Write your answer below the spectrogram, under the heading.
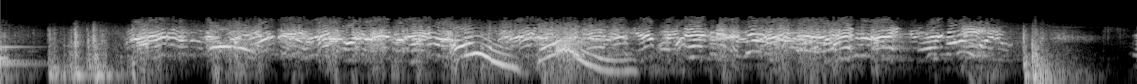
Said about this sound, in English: Had to come into my office to get away from the noise. I got a riot on my hands out there.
